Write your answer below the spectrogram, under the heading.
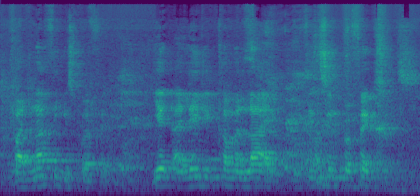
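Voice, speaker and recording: Noticeable noise fills the background. Over it, a man talks at a moderate speed. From Namibia. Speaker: poet. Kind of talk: spoken word poetry performance. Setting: live stage. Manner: passionate.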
